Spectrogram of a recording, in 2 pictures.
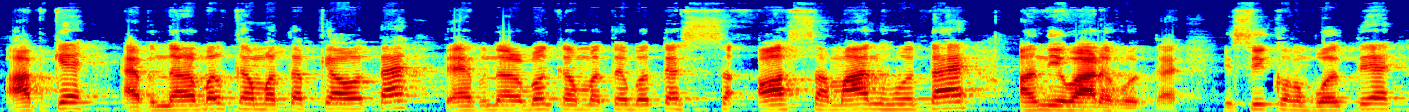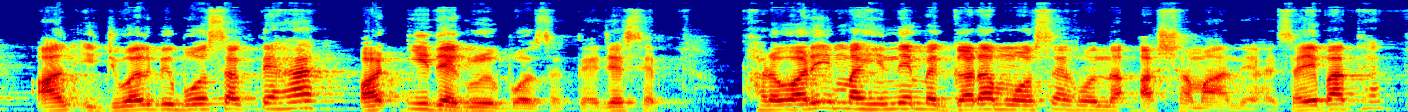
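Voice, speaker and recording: Male teacher, fairly high voice, drills words by repeating them, muffled lo-fi audio. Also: expressive, moderate pace, fairly bright tone. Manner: repeats words, asks and answers his own questions. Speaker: English teacher. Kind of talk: vocabulary lesson. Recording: dull lo-fi sound.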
